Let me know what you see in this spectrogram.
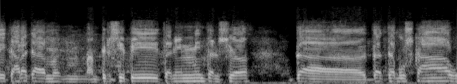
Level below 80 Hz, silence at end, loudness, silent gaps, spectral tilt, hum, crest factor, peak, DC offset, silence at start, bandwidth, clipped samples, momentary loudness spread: -46 dBFS; 0 s; -18 LUFS; none; -3 dB/octave; none; 16 dB; -4 dBFS; under 0.1%; 0 s; 16 kHz; under 0.1%; 8 LU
